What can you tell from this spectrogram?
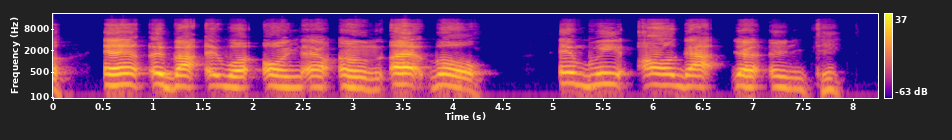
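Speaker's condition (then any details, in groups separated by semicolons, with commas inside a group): Cerebral palsy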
